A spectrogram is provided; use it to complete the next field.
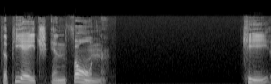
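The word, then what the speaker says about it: χ: the pH in phone ki sounds like the CH in chemical C sounds like the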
